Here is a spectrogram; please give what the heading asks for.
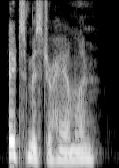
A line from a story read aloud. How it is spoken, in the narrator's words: said Seth quietly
